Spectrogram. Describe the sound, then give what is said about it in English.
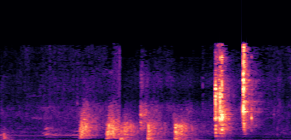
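Half a dozen loud knocks on a door by two porn stars in a New Zealand ad, struck in uneven clusters with short pauses between, with no voices, only a faint steady hum underneath. “Until two naked porn stars came knocking.”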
